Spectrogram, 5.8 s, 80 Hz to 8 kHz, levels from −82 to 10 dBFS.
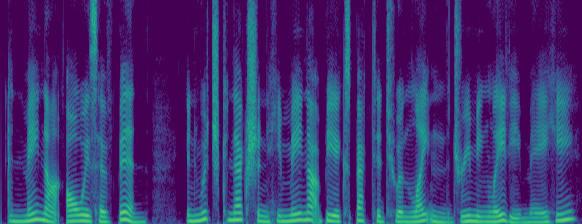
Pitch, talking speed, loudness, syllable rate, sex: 195 Hz, 215 wpm, -18 LUFS, 5.8 syllables/s, female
